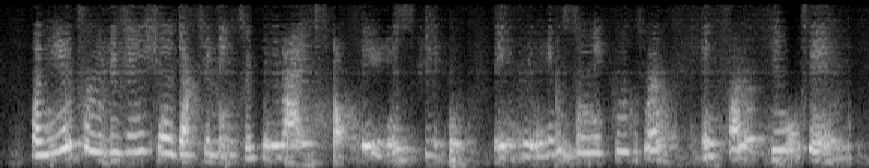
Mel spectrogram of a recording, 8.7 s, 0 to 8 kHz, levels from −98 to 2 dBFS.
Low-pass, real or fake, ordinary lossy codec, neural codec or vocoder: 7.2 kHz; fake; MP3, 48 kbps; codec, 44.1 kHz, 0.9 kbps, DAC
